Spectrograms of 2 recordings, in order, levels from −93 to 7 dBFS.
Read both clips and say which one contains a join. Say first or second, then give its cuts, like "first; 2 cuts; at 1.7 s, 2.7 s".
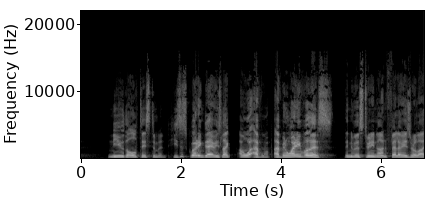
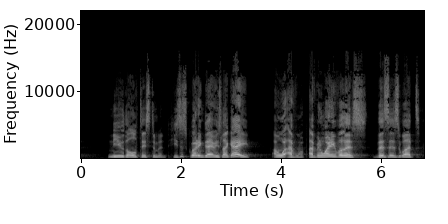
first; 2 cuts; at 3.0 s, 5.1 s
